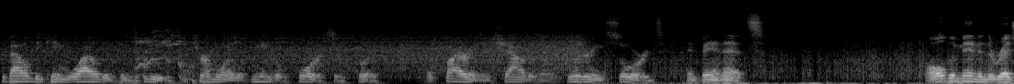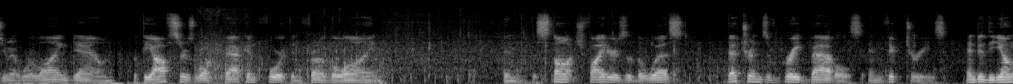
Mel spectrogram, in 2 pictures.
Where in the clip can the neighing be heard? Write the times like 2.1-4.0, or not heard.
1.2-2.4.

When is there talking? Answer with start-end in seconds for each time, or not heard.
0.0-7.7, 9.2-14.0, 15.2-20.2.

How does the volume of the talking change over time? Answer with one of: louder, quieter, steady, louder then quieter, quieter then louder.
louder.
